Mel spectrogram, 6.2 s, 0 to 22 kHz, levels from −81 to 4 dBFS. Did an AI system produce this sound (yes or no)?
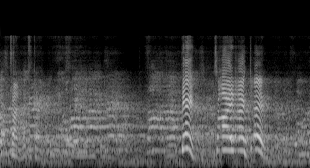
yes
